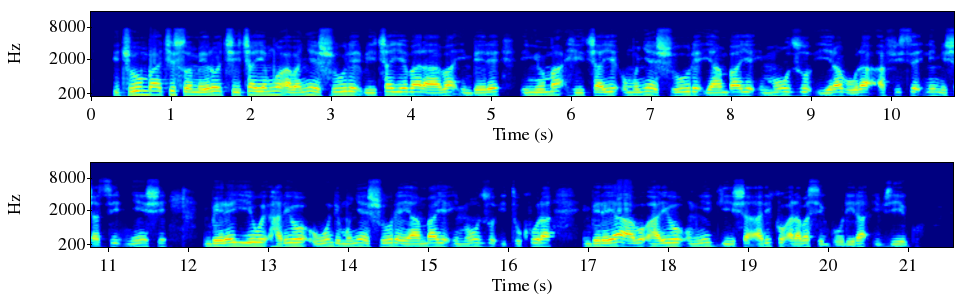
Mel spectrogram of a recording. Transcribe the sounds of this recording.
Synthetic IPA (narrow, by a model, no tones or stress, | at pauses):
it͡ʃuːmbat͡ʃiso̞me̞ɾo̞t͡ʃiːt͡ʃaje̞mŋo̞ʔaβaɲe̞ʃuːɾe̞βiːt͡ʃaje̞βaɾaβaʔimbe̞ɾe̞iɲumahiːt͡ʃaje̞ʔumuɲe̞ːʃuːɾe̞jaːmbaje̞ʔim̥huːzujiɾaβuɾaʔafise̞nimiʃat͡simɲiːnʃiː | mbe̞ɾe̞jiːwe̞ɦaɾiho̞ʔuwuːndiumuɲe̞ːʃuːɾe̞jaːmbaje̞ʔim̥huːzuʔitukʰuɾa | imbe̞ɾe̞jaːβo̞haɾiho̞ʔumŋiːɡiʃa̰ʔa̰ɾiko̞̰ʔa̰ɾaβasiɡuɾiɾaʔivjiːɡwo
